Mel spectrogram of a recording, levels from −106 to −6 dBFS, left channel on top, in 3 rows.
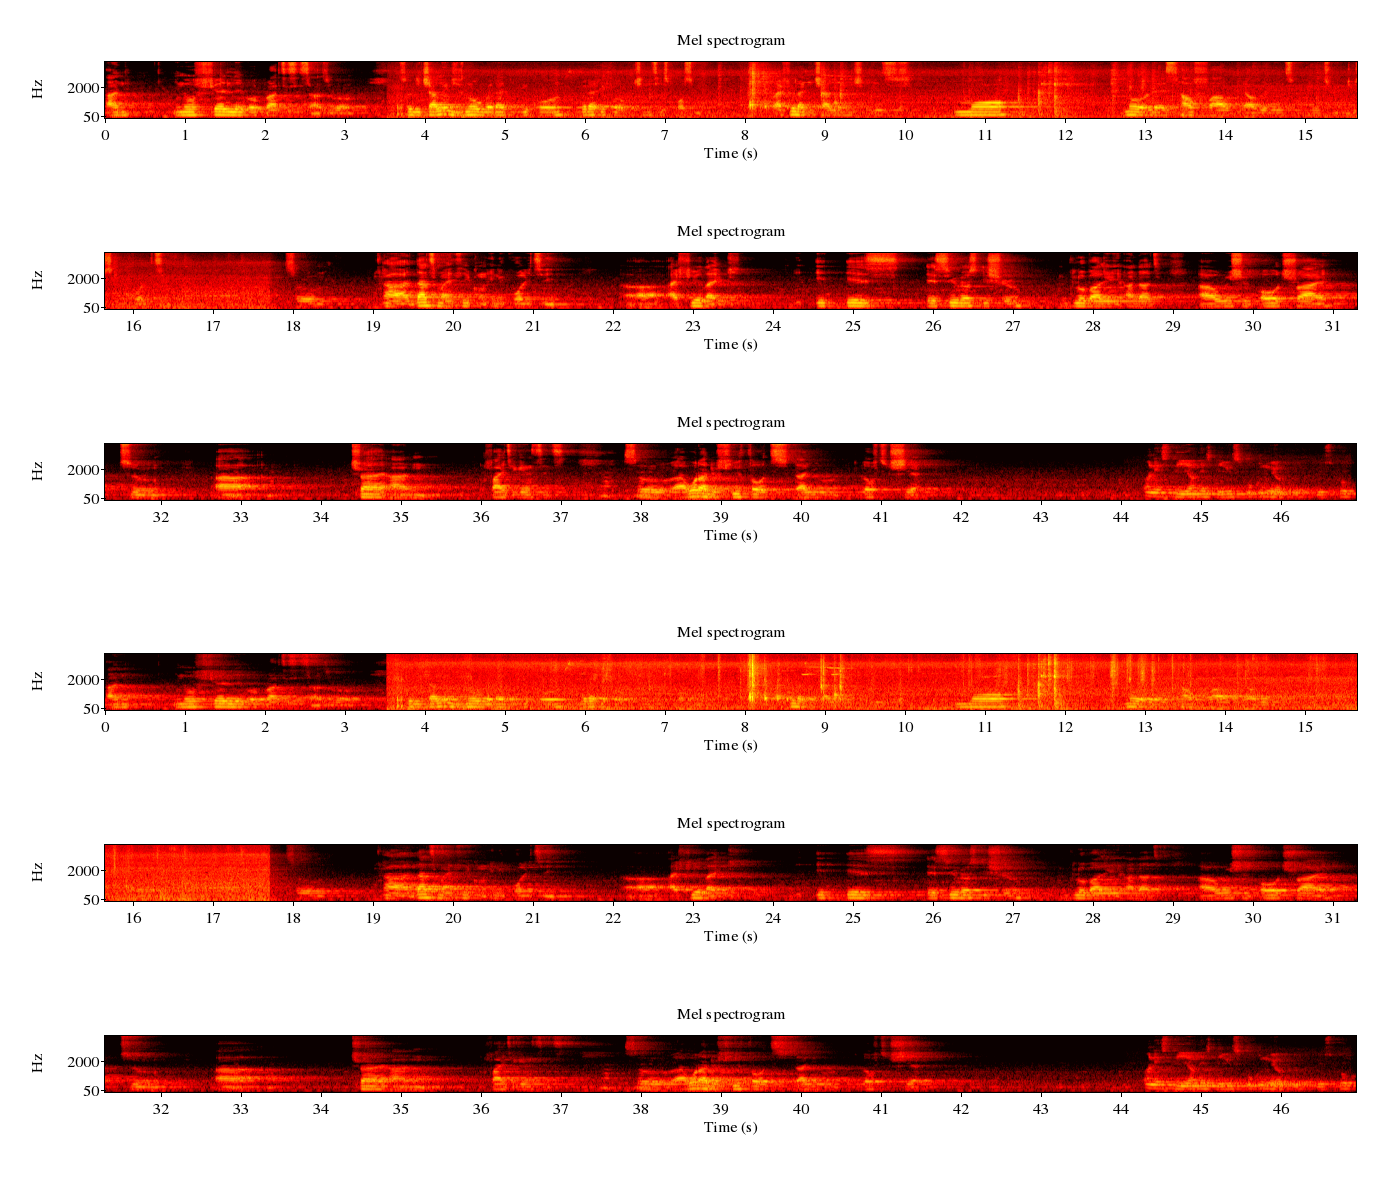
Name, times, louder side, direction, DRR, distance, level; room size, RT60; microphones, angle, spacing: voice 1, 0.0-10.1 10.5-11.3 11.7-11.8 12.1-16.5 17.1-18.5 19.0-21.6 22.1-23.8 24.2-25.6 25.9-27.2 27.6-31.0 31.5-32.0 32.6-33.8 34.4-35.4 36.0-41.5 42.1-42.5 44.0-44.1, left 4 dB, 90° left, 11 dB, 0.6 m, -46 dB
sound 1, 3.5-17.7, right 11 dB, 80° right, 0.4 m, -45 dB
voice 2, 44.3-46.9, left 1 dB, 10° left, 3 dB, 1.0 m, -51 dB
20.5 x 11.5 x 5.9 m, 2.6 s
head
